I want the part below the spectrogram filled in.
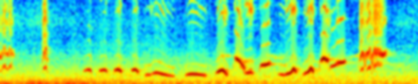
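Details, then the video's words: White-rumped shama from Indonesia in rich 'isian' song: mellow slurred whistles rising and falling in a flowing phrase, bracketed by brief harsh, buzzy bursts at start and end. "Murai Gacor isian Gurih | siap upgrade stok isian | shama bird indonesia"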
